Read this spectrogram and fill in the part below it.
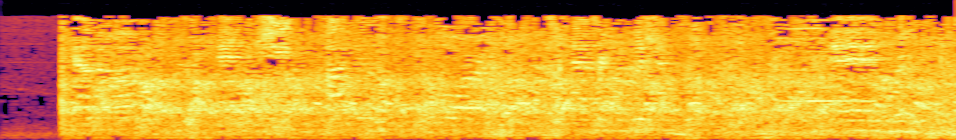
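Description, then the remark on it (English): After a brief quiet moment, a large crowd at a public event erupts into loud, sustained chanting of "Trump" and booing of Letitia James, a dense roar of many voices that holds steady to the end. “Trump chant broke out.”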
